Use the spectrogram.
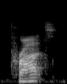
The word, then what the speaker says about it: Praat: in the announcement uh prot looks like pratt that's dutch when it's pride i'll probably just accidentally call it pratt again because that's usually how i pronounce it but so we'll use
